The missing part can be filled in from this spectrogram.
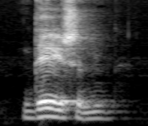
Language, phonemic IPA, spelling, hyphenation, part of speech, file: Dutch, /ˈdeː.zə(n)/, dezen, de‧zen, pronoun / determiner, Nl-dezen.ogg
- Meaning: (pronoun) 1. personal plural of deze 2. Fossiled dative form of dit used in certain prepositional expressions; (determiner) singular dative/accusative masculine of deze: this, to this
